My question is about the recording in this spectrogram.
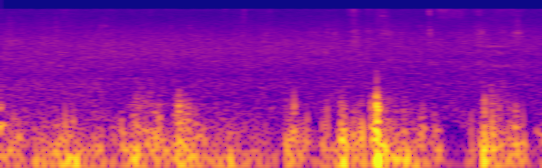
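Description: Wind gusting on the microphone: an uneven low rumble with short low thumps.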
